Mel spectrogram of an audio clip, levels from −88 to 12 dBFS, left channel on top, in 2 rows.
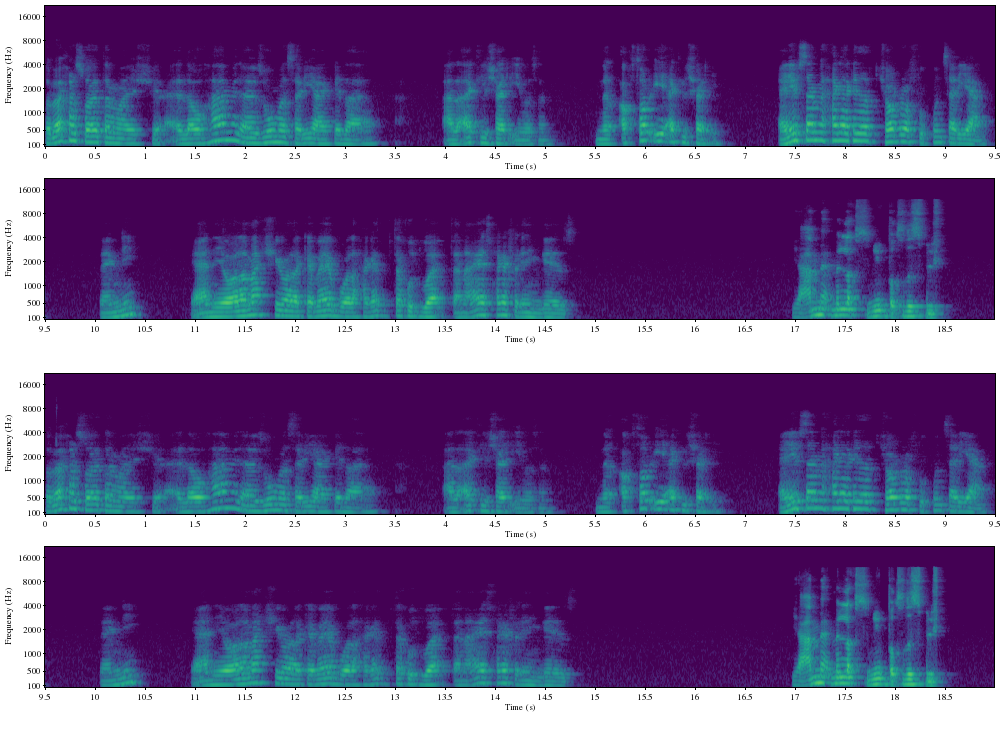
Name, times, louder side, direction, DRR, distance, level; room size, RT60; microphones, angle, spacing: voice 1, 0.0-3.3 4.0-5.1 5.5-6.7 7.3-9.4 10.1-10.4 11.0-14.8, left 3 dB, 50° left, 0.3 m, -27 dB
voice 2, 17.0-18.4, right 3 dB, 35° right, 0.4 m, -24 dB
6.2 x 2.5 x 2.9 m
head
